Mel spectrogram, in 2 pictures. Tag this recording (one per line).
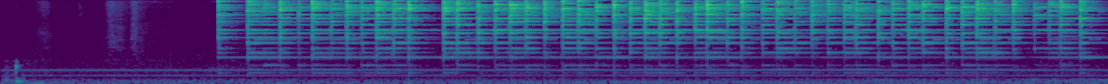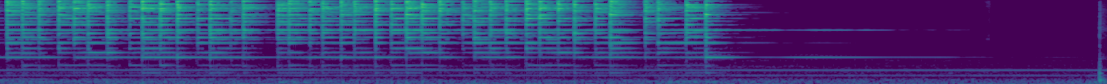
Brazil
Forro
Percussion
rotating
stereo
Triangulo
